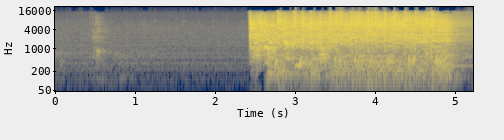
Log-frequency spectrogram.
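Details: Demolition-derby car fitted with a GM distributor, on a battery booster with fuel pressure present and timing being adjusted: about 2.5 seconds of harsh, even cranking without catching. It cranks but won't start; timing is still well off.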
